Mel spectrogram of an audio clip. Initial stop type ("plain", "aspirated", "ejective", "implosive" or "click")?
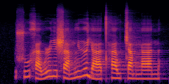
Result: aspirated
